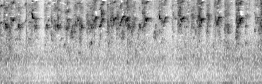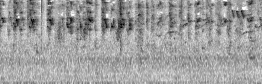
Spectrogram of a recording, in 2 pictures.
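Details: Hybrid of goldfinch and canary in sustained song: a long, fast stream of sharp high chirps and twitters with irregular rhythm, set against a constant low hiss.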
